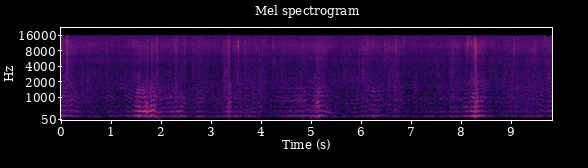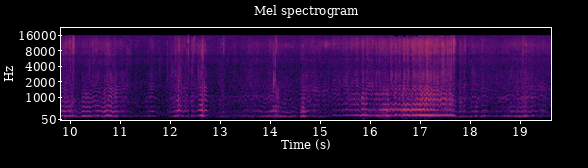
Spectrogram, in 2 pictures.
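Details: Many honey bees droning within the hive, a low continuous buzz with stacked overtones that rises and falls, growing loudest and fullest near the end.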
